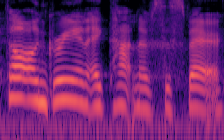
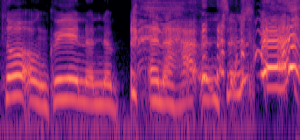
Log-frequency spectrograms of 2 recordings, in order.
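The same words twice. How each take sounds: First: Tá an Grian ag Tatnamh sa spare, slowly in Irish; Irish pronunciation. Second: Tá an Grian stumbling into and a hat and some spare; botched Irish attempt. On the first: Repeating it for the co-host, slow Irish pronunciation of Tá an Grian ag Tatnamh sa spare. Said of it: "say that again". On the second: Co-host trying to repeat it, laughing botched Irish ending in and a hat and some spare. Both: Shown as a demonstration.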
